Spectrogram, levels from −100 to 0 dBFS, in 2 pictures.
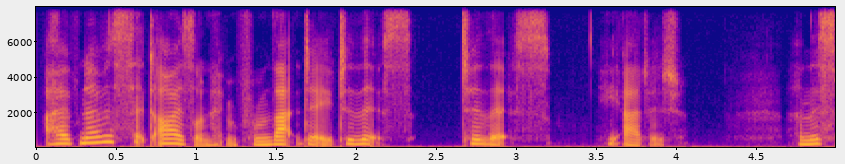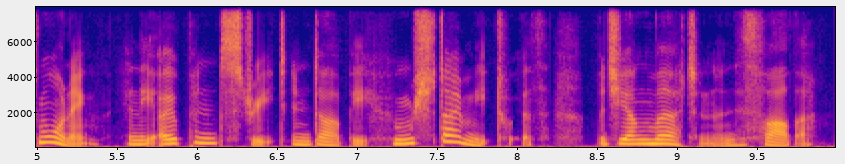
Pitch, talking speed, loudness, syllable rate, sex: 230 Hz, 210 wpm, -20 LUFS, 5.4 syllables/s, female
